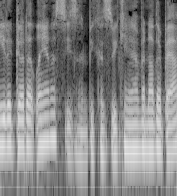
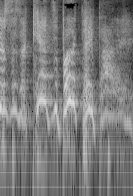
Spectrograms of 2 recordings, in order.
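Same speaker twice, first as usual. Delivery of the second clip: mock stifled, held-back yell, very high pitched. Retelling a woman yelling at someone, holding back a yell near the microphone. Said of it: "trying not to yell in the microphone".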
